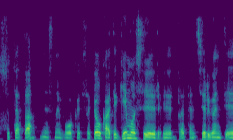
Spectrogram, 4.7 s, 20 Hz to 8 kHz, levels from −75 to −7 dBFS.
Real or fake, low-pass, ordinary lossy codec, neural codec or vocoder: real; 7.2 kHz; Opus, 32 kbps; none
